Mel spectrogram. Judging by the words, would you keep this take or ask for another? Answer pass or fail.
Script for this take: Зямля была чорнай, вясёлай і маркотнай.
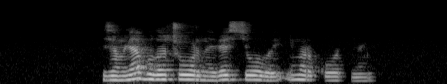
pass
